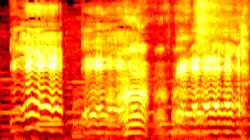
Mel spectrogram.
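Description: goats bleating

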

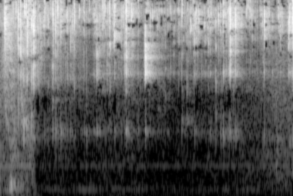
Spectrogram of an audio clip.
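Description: popping candy crackling

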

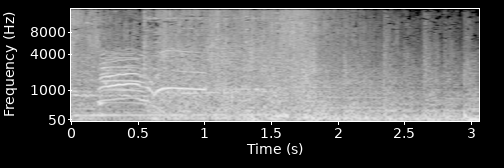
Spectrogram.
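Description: car crash impact

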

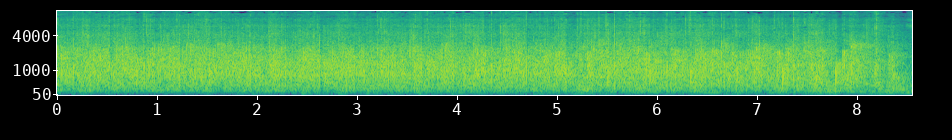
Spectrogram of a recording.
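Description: audience applause

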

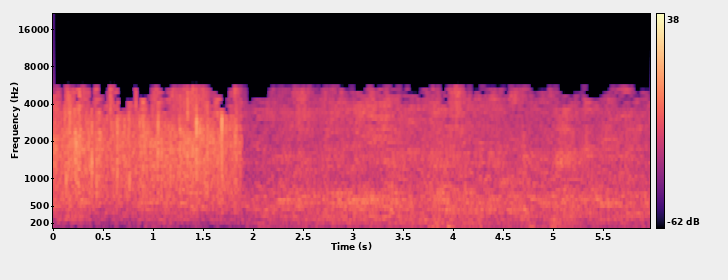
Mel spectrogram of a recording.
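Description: seminar audience applause

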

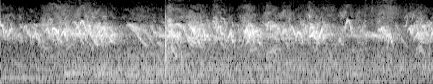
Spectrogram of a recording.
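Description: house sparrows chirping

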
